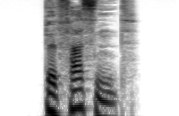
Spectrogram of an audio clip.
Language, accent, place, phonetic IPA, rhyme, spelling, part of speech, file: German, Germany, Berlin, [bəˈfasn̩t], -asn̩t, befassend, verb, De-befassend.ogg
- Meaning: present participle of befassen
